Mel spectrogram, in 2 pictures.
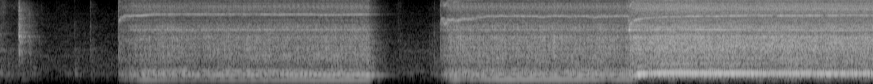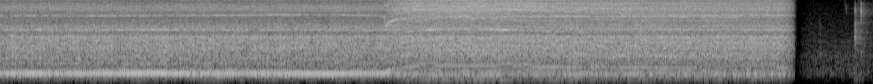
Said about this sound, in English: I have this at the lowest speed the drill will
